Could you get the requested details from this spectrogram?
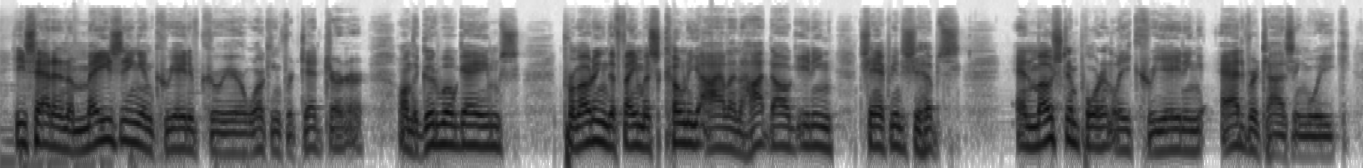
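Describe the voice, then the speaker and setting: A man's voice: mid-range voice, gravelly, a bit bright. A man hosting a show, delivering a scripted motivational monologue and guest introduction. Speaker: show host.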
